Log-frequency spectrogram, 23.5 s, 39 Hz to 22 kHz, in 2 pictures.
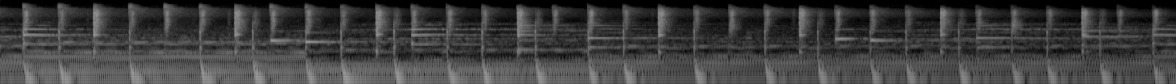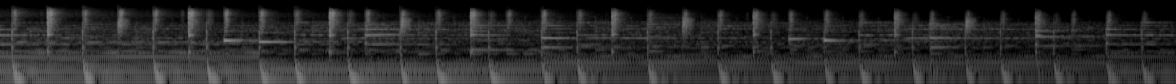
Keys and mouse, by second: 1.3 click, 1.5 Tab, 2.4 Tab, 3.2 click, 4.1 g, 4.3 y, 5.6 shift+click, 5.9 Tab, 9.1 Tab, 16.5 click, 18.2 shift+click, 18.6 s, 19.4 click, 20.6-21.8 drag, 22.4 s.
